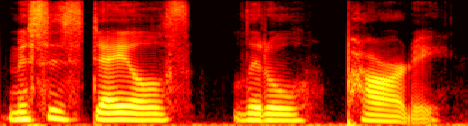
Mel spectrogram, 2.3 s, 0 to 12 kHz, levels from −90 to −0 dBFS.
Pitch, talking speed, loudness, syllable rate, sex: 165 Hz, 105 wpm, -18 LUFS, 3.7 syllables/s, female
